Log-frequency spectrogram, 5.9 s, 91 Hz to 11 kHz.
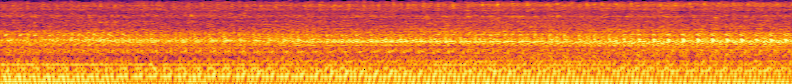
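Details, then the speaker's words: Rebuilt bus diesel after fuel-system fix, cold start (20°F overnight, about 42°F morning) with no ether or block warmer; settles into a firm, even clatter at idle with steady low rumble, no misses or stumbles. "So it started with no ether, no block warmer, nothing, which is a really, really good sign."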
